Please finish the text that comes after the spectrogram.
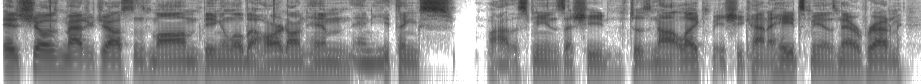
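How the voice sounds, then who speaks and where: A young man, a college student, hosting an interview podcast in a relaxed, conversational way. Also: lowish voice. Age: young adult. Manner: fast, easy, conversational. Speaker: podcast host, college announcer.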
